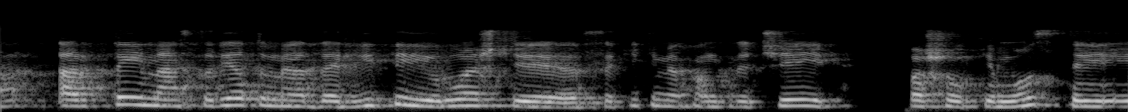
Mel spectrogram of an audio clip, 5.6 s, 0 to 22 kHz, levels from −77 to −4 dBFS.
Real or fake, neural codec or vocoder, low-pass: fake; codec, 16 kHz, 4 kbps, FunCodec, trained on Chinese and English, 50 frames a second; 7.2 kHz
